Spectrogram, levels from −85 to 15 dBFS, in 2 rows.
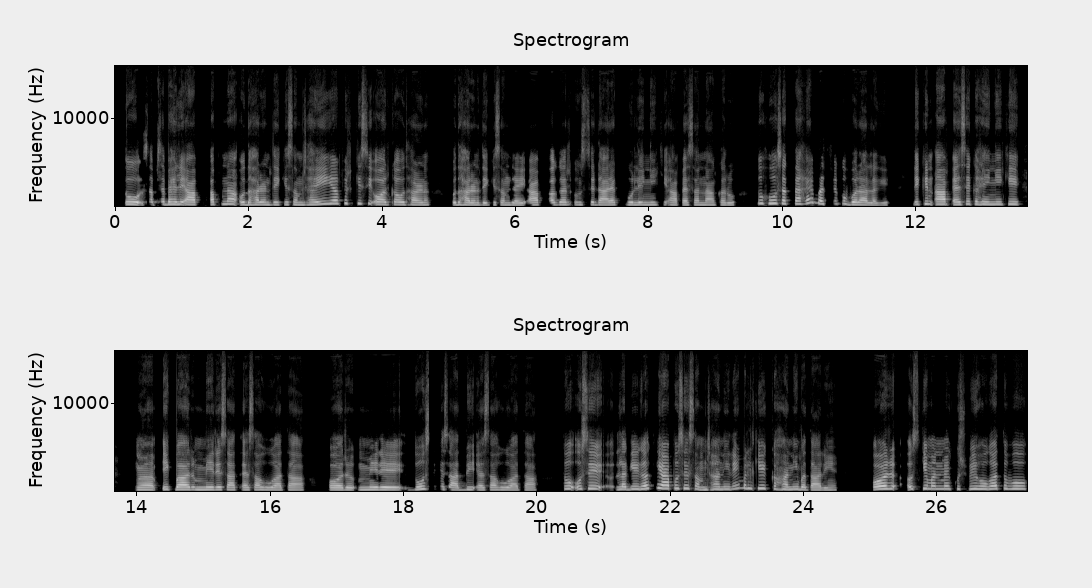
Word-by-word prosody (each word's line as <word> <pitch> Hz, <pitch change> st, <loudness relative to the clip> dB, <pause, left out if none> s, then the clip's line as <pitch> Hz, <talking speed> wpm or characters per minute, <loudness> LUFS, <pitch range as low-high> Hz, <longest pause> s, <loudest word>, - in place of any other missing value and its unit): तो 280 Hz, -, +5 dB, 0.2 s
सबसे 270 Hz, +2 st, -6 dB
पहले 275 Hz, 0 st, +3 dB
आप 260 Hz, 0 st, +5 dB, 0.2 s
अपना 290 Hz, +2 st, +2 dB
उदाहरण 250 Hz, 0 st, +1 dB
देके 245 Hz, +2 st, -4 dB
समझाइए 260 Hz, +2 st, -1 dB
या 360 Hz, 0 st, +4 dB
फिर 375 Hz, -3 st, -4 dB
किसी 350 Hz, 0 st, -5 dB
और 275 Hz, -3 st, +2 dB
का 270 Hz, -, 0 dB
उदाहरण 245 Hz, -2 st, 0 dB, 0.4 s
उदाहरण 235 Hz, -2 st, +1 dB
देके 220 Hz, +1 st, -3 dB
समझाइए। 220 Hz, -2 st, -3 dB
आप 240 Hz, +1 st, +3 dB, 0.2 s
अगर 255 Hz, +1 st, -1 dB
उससे 245 Hz, +1 st, -5 dB
डायरेक्ट 230 Hz, 0 st, +1 dB
बोलेंगी 240 Hz, 0 st, -1 dB
कि -, -, -10 dB
आप 220 Hz, -, -7 dB
ऐसा 225 Hz, +1 st, -1 dB
ना 220 Hz, 0 st, -2 dB
करो 225 Hz, 0 st, -3 dB, 0.4 s
तो 370 Hz, -, 0 dB
हो 370 Hz, +1 st, +3 dB
सकता 355 Hz, -2 st, 0 dB
है 410 Hz, -, +1 dB
बच्चे 335 Hz, 0 st, 0 dB
को 335 Hz, 0 st, -7 dB
बुरा 245 Hz, -2 st, +4 dB
लगे। 215 Hz, 0 st, -5 dB, 0.4 s
लेकिन 295 Hz, +3 st, -1 dB
आप 280 Hz, 0 st, +5 dB
ऐसे 270 Hz, +3 st, +1 dB
कहेंगी 275 Hz, -1 st, -1 dB
कि 290 Hz, -1 st, +2 dB, 0.5 s
अ, 240 Hz, -1 st, +3 dB
एक 270 Hz, -1 st, 0 dB
बार 260 Hz, -1 st, +7 dB
मेरे 255 Hz, +1 st, +2 dB
साथ 250 Hz, -2 st, +1 dB
ऐसा 235 Hz, +1 st, -1 dB
हुआ 235 Hz, -2 st, 0 dB
था 220 Hz, -1 st, -2 dB, 0.4 s
और 230 Hz, 0 st, +3 dB
मेरे 245 Hz, 0 st, +4 dB
दोस्त 290 Hz, +8 st, 0 dB, 0.2 s
के -, -, -7 dB
साथ 245 Hz, -5 st, +1 dB
भी 255 Hz, -, -4 dB, 0.2 s
ऐसा 240 Hz, +1 st, -2 dB
हुआ 225 Hz, -2 st, -1 dB
था 210 Hz, -1 st, -6 dB, 0.4 s
तो 335 Hz, -, +1 dB, 0.2 s
उसे 340 Hz, +2 st, -1 dB, 0.4 s
लगेगा 290 Hz, +3 st, +2 dB
कि 370 Hz, +3 st, -3 dB
आप 360 Hz, -1 st, +7 dB
उसे 365 Hz, 0 st, -1 dB
समझा 285 Hz, -4 st, -3 dB
नहीं 280 Hz, +1 st, -4 dB
रहीं 335 Hz, +5 st, -4 dB
बल्कि 370 Hz, -1 st, -1 dB
एक 365 Hz, -1 st, -1 dB
कहानी 280 Hz, -2 st, -2 dB
बता 235 Hz, -5 st, +1 dB
रही 215 Hz, 0 st, -5 dB
हैं। 220 Hz, -, -14 dB, 0.6 s
और 330 Hz, +2 st, +8 dB, 0.3 s
उसके 285 Hz, +5 st, -3 dB
मन 330 Hz, -1 st, 0 dB
में 330 Hz, 0 st, -1 dB
कुछ 310 Hz, -2 st, -10 dB
भी 315 Hz, -, 0 dB
होगा 315 Hz, +1 st, +2 dB
तो 345 Hz, 0 st, -6 dB
वो 330 Hz, +1 st, +1 dB
260 Hz, 180 wpm, -20 LUFS, 235-300 Hz, 0.6 s, और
